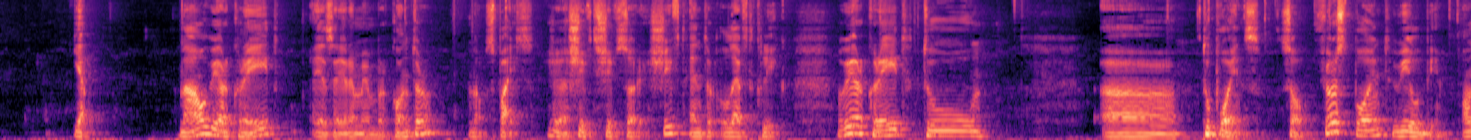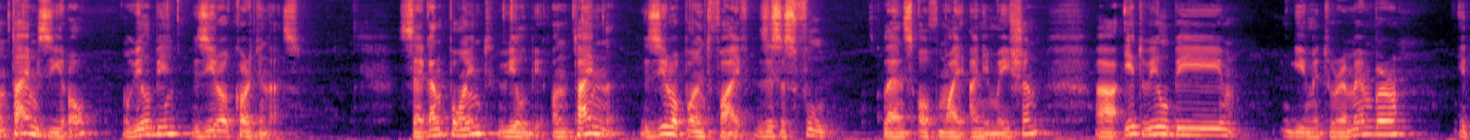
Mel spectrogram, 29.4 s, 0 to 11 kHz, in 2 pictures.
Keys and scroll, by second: 15.4 0, 16.9 0, 17.1 Return, 21.0-21.9 typing.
